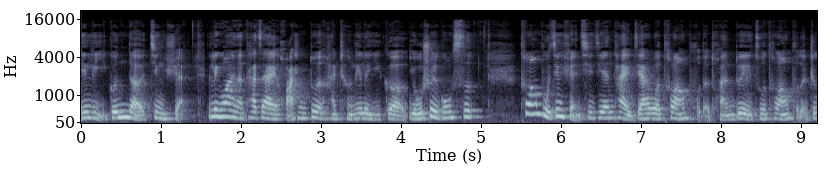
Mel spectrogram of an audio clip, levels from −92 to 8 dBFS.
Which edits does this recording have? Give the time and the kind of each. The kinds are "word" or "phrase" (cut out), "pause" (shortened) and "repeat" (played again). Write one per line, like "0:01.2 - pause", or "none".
0:01.5 - pause
0:04.1 - word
